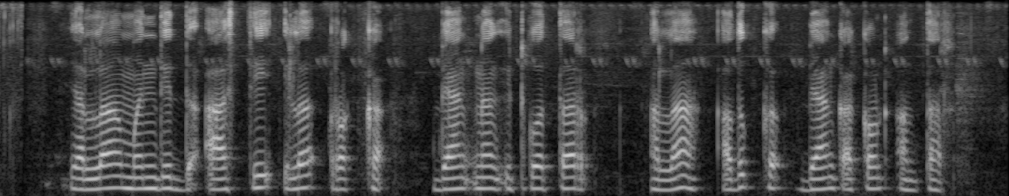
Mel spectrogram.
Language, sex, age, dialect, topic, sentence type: Kannada, male, 25-30, Northeastern, banking, statement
